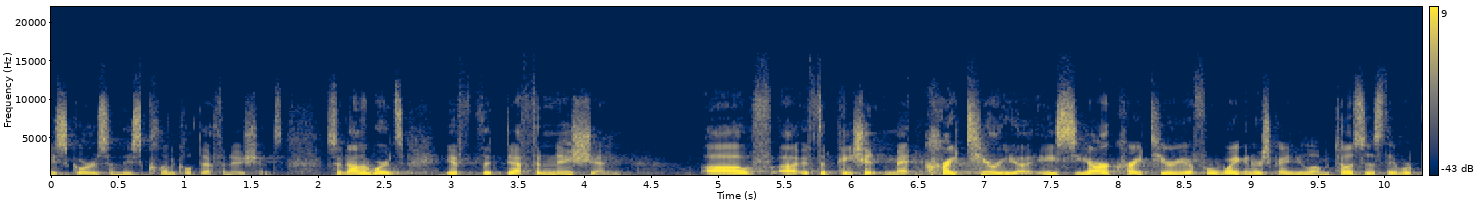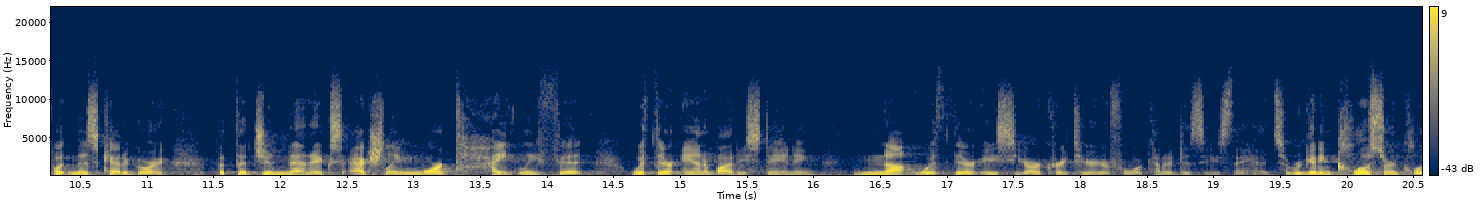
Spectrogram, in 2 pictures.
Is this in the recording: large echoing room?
yes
